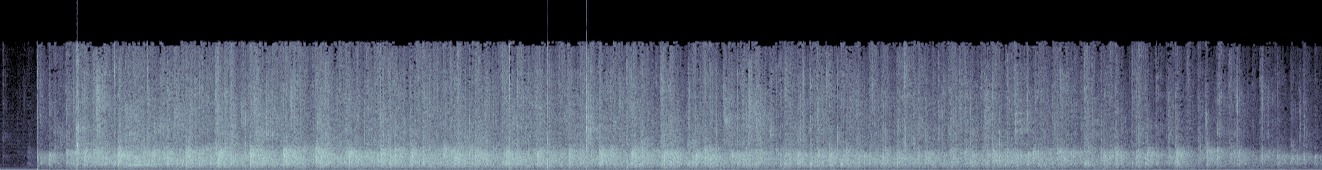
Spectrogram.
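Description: A church audience breaks into sustained applause, given to honor God: a dense wash of many hands clapping that starts abruptly and holds steady and loud for about thirteen seconds, easing only slightly near the end.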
